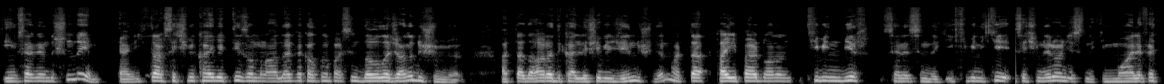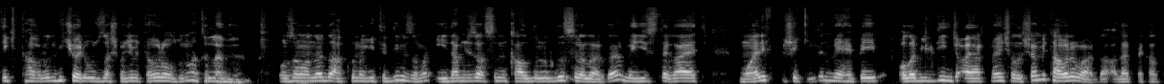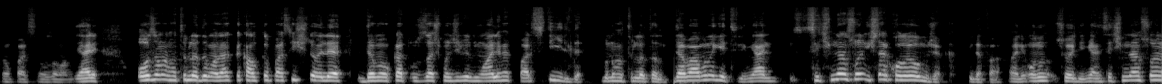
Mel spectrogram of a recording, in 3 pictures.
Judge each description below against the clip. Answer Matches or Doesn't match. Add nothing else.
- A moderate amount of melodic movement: Matches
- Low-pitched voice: Doesn't match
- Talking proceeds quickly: Matches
